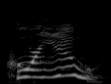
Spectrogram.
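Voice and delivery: put-on high, loud, alarmed old man. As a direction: shoot the question out in alarm. Isaac startled, voiced in the story.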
